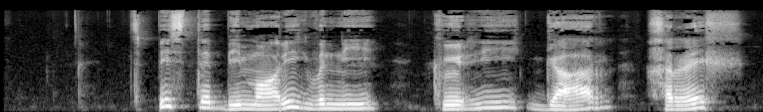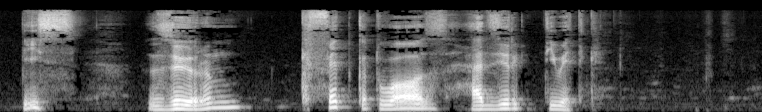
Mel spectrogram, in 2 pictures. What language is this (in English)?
Wakhi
